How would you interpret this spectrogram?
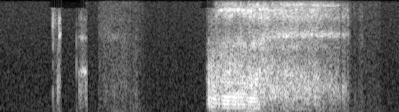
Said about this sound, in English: Deep breathe in and out. And you can breathe down to your belly. If you were lying down and put a book on your belly, maybe the book would go up with your hand on your belly. Your hand moves before your chest does. So we have our deep breathing.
